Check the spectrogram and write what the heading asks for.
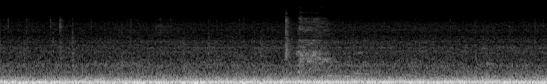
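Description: Steady low rumble inside the cabin of a Boeing 777 taxiing after landing: engine hum and the wheels rolling over the taxiway. A short click about three seconds in.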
